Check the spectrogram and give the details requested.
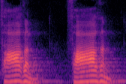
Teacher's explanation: h harfini men talaffuz qilmayapman. talaffuzi tushirib qoldirib, a harfini choʻzibroq aytishga choʻzbroq talaffuz qilyapman.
